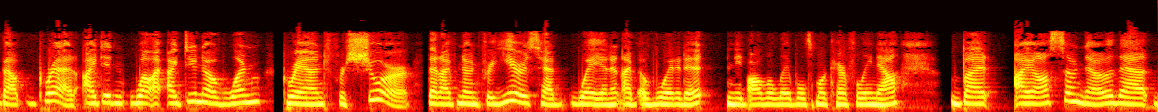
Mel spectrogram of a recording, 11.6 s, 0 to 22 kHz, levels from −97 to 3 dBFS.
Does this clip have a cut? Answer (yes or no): yes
